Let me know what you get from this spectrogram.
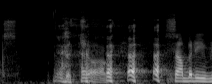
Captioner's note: laughs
